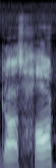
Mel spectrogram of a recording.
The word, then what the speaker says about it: goshawk: was saying it wrong I'm saying goic but it's actually Goss Hawk like the bird all right we're going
